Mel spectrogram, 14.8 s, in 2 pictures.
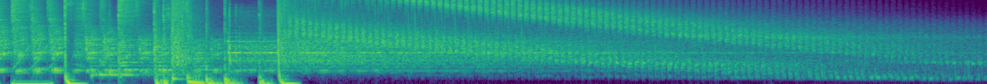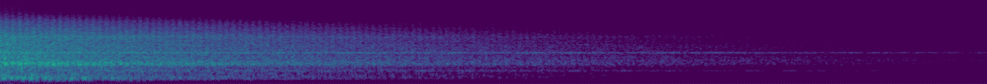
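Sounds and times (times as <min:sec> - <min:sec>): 
drums: 0:00.0 - 0:02.8.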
